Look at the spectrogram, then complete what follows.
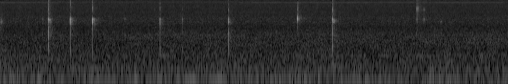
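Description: Small wet smacking clicks of a kitten licking and mouthing at a person's lips and nose, about eight sharp little clicks at irregular intervals.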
